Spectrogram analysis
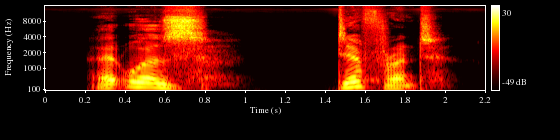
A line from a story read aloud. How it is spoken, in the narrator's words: Wick replied in a low voice, sounding uncomfortable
